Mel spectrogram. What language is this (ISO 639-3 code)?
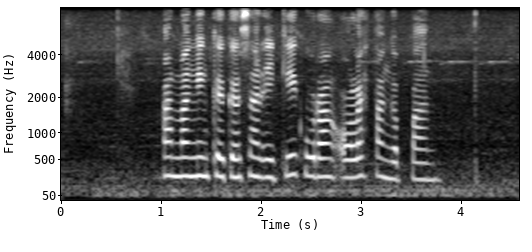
jav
